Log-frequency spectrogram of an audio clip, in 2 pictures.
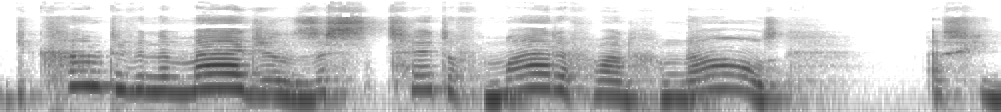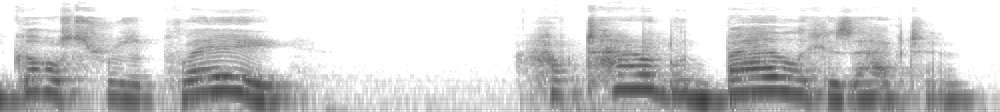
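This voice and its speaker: Woman acting a fragile young stage actress, high voice, slow halting delivery, breathy, exhausted, distraught, theatrical monologue. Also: low-quality recording. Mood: downhearted, wistful. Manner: halting, repeats words, swings from hushed to loud.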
